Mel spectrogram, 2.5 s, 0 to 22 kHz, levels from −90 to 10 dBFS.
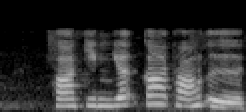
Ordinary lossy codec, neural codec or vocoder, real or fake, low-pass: none; none; real; 7.2 kHz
